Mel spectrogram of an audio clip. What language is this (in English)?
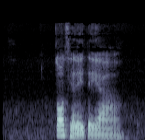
Cantonese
